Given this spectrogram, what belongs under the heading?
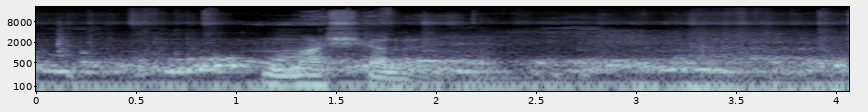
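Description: Soft coos from breeding pigeons sound close by, while someone speaks briefly in Hindi-Urdu over a low background hum.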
